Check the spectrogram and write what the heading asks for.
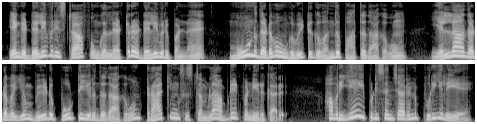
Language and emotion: Tamil, surprised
